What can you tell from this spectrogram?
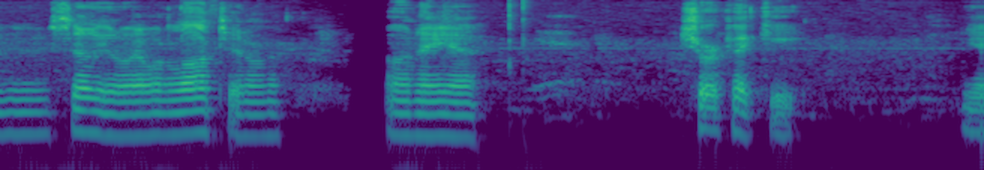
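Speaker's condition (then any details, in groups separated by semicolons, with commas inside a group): Parkinson's disease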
